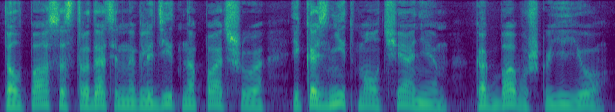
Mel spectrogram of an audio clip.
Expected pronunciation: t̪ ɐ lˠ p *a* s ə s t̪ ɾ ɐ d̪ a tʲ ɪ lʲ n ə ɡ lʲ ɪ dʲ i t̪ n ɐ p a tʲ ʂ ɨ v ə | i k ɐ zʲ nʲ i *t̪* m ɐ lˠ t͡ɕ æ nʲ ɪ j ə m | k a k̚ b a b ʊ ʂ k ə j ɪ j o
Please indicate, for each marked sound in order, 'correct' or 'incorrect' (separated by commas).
correct, correct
